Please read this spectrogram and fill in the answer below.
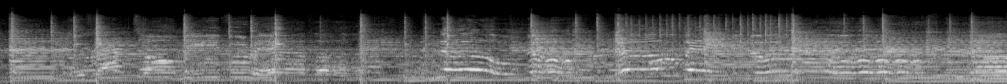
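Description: Unplugged rock band jamming an instrumental break on acoustic guitars: a lead guitar plays bent, wavering notes over strummed chords.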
